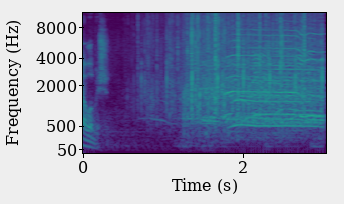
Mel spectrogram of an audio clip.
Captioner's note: cheering and applause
